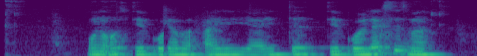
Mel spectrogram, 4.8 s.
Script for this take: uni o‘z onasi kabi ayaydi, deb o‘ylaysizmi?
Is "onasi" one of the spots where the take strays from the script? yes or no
yes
